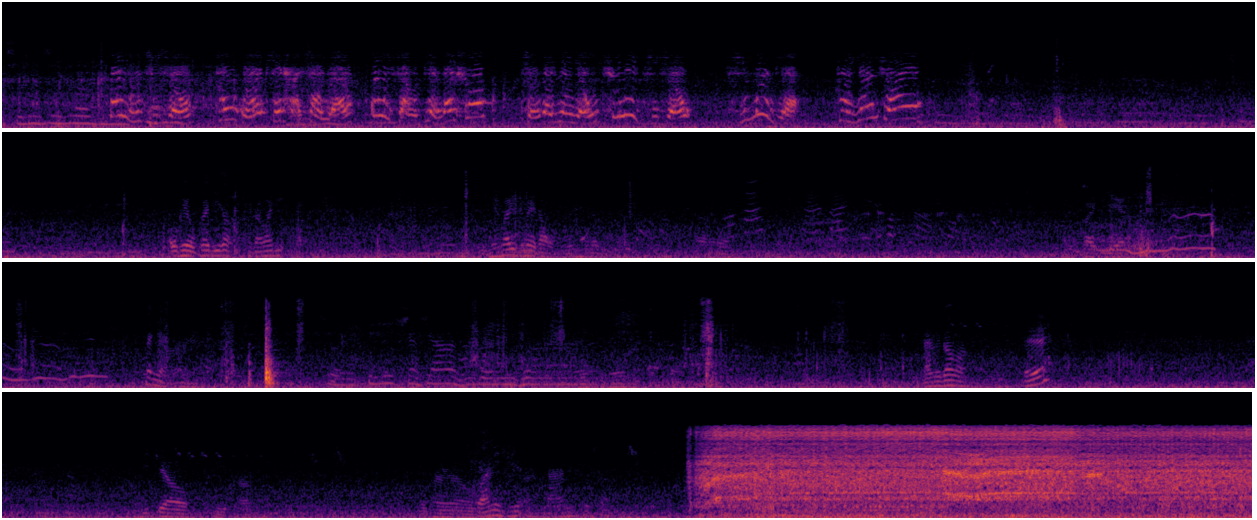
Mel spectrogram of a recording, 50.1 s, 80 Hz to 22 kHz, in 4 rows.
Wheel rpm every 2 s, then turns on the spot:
0, 0, 0, 0, 0, 0, 0, 0, 0, 0, 0, 0, 0, 0, 0, 0, 0, 0, 0, 0, 0, 0, 110, 230, 230.
none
